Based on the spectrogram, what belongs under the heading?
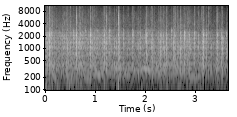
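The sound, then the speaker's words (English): A worship audience gives a round of applause to welcome a newcomer: many hands clapping in a dense, steady patter that holds at an even, moderate level throughout, with no voices heard over it. “Give Jordan a round of applause.”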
